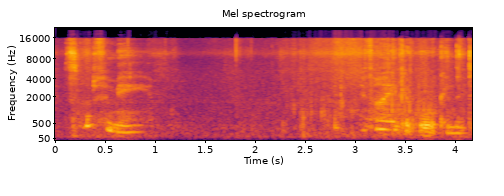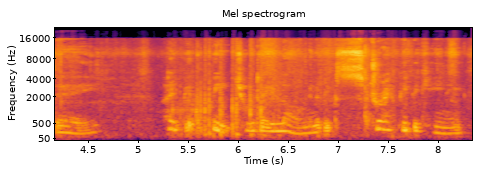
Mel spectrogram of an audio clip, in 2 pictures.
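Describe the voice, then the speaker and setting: Woman playing a slow, creaky, flirty vampire lady. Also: mid-range voice, noisy background. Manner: playful, coy, murmuring, often dropping into whisper. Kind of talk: ASMR roleplay. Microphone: close ASMR microphone.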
